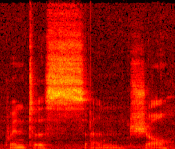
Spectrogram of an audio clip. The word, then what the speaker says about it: quintessential: Um, quintessential Um, so that would sound like quin ta sen shul. Um, with the stress on the sen syllable, the IPA being quin ta sen shul.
